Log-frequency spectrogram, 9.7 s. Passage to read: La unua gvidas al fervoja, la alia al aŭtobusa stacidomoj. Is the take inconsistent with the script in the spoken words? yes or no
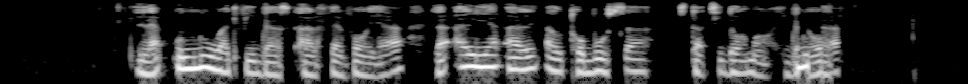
yes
